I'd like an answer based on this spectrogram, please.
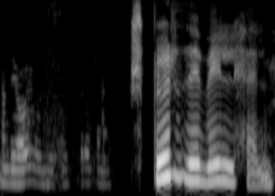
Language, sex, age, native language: Icelandic, female, 10, Icelandic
